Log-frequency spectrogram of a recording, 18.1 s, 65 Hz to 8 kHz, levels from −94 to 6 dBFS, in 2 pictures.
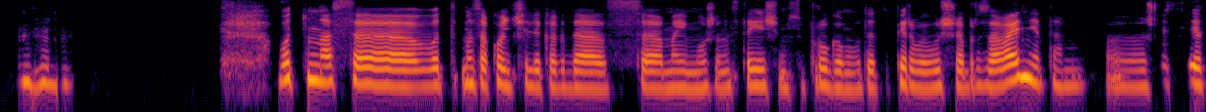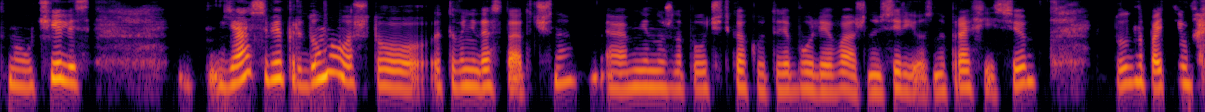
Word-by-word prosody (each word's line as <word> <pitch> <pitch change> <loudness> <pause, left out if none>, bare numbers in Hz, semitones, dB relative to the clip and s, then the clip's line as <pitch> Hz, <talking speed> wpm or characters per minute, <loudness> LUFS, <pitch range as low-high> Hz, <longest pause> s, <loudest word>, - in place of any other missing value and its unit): Мгм. 220 -2 -4 1.6
Вот 270 +2 +4
у - - +7
нас, 240 -1 +3
а 210 -3 +6
вот 210 +1 -1
мы 220 0 -1
закончили 210 -2 -1
когда 185 -2 -1
с 190 -2 -1
моим 185 -1 -5
уже 185 0 -8
настоящим 195 -1 -4
супругом 190 -2 -5
вот 180 - -13
это 185 -2 -3
1 195 -5 -1
высшее 195 0 -2
образование, 215 +7 +6
там, 205 -2 -12
а, 195 0 -9
6 220 +4 -15
лет 225 -3 +5
мы 205 -4 -3
учились. 230 +3 +3 0.9
Я 245 - +3
себе 275 -2 +4
придумала, 265 - +4
что 195 -4 -1
этого 200 +1 -6
недостаточно. 205 +4 -2 0.2
А, 180 -1 -3
мне 195 +1 -2
нужно 185 -1 -4
получить 180 +1 -8
какую-то 175 -3 -3
более 170 -1 -3
важную, 160 -2 -2
серьезную 165 0 -4
профессию. 195 +5 -1 0.6
Нужно 230 +4 -1
пойти 200 +4 +1
195 Hz, 140 wpm, -25 LUFS, 185-220 Hz, 1.6 s, у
